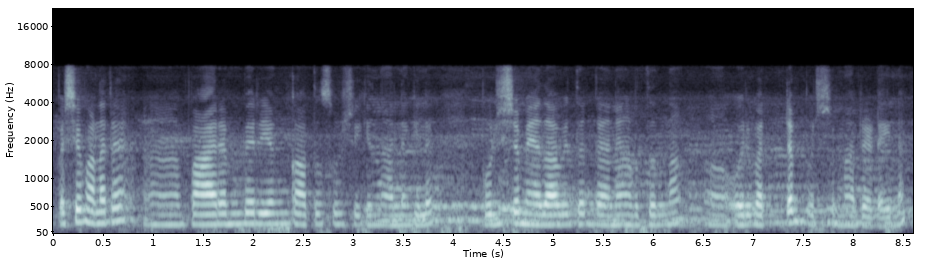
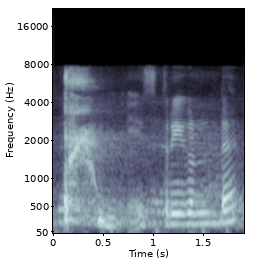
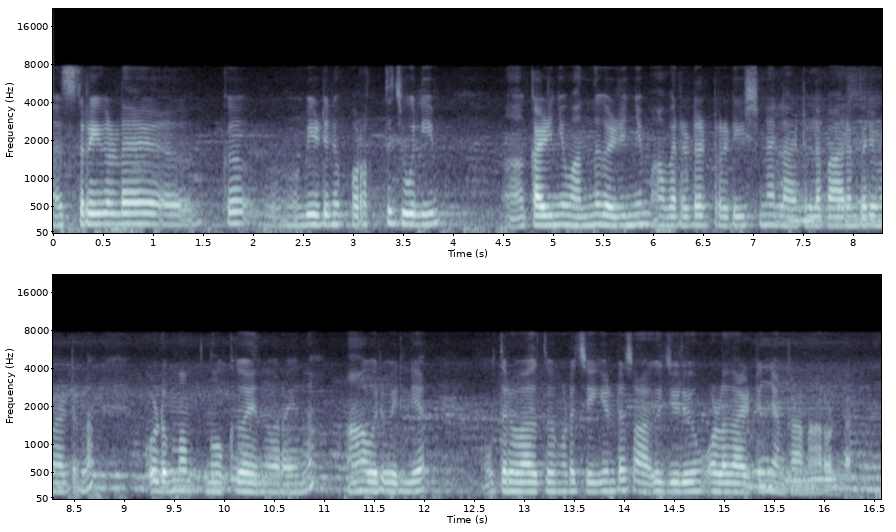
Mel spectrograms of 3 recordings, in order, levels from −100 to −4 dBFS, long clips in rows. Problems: background sounds at intervals, background conversations at intervals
